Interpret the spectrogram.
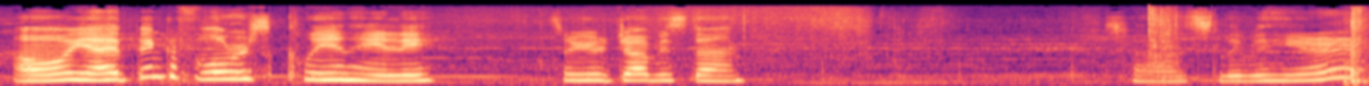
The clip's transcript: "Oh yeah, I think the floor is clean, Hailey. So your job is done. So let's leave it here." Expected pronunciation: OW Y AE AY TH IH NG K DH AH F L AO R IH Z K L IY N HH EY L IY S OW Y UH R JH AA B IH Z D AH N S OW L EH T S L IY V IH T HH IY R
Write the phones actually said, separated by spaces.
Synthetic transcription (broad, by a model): OW Y AE AY TH IH NG K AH F L AO R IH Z K L IY N HH EY L IY S OW Y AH R JH AA B IH Z D AH N S OW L S L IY P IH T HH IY R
